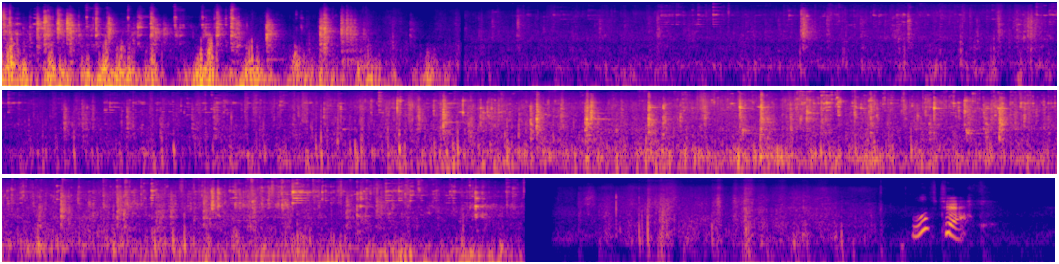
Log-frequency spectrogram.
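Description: A draft horse team pulling a wheeled steel forecart along a snowy trail: trace chains and harness clinking and rattling with hoof falls, growing louder midway. Heavy thumps and rumble in the first few seconds, then the sound cuts off suddenly near the end.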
